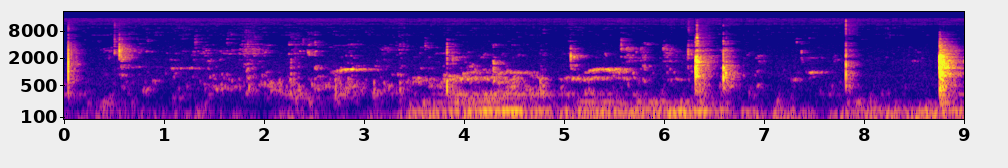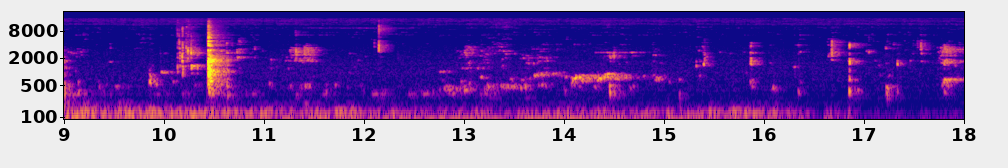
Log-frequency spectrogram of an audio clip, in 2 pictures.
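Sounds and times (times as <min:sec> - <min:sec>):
steady low hum: 0:01.9 - 0:17.5
wet chewing and lip smacks: 0:09.4 - 0:18.0.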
